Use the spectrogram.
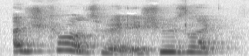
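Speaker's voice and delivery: ordinary talk, nothing marked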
